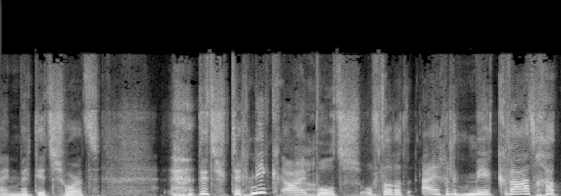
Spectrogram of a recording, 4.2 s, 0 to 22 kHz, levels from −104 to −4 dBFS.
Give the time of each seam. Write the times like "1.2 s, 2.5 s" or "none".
1.5 s, 2.1 s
